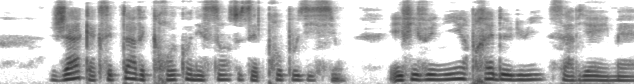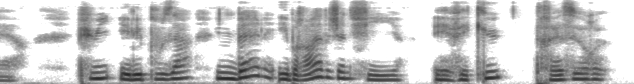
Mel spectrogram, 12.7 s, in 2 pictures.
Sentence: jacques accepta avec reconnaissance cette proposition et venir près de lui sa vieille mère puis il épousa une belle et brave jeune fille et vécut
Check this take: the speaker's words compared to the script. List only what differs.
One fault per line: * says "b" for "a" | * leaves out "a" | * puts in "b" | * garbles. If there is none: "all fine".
* puts in "fit"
